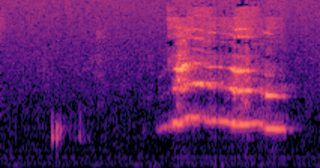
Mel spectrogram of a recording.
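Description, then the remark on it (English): A big neutered male cat lets out a single drawn-out, high-pitched meow, fairly loud, after a couple of soft small sounds. No one speaks. “He has that high pitched, neutered boy meow.”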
